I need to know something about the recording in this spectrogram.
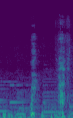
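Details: A Border Collie, after a month of practice at switching between loud and small voices, gives soft, short, muffled woofs when asked for a small voice, over background music and a woman's voice.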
